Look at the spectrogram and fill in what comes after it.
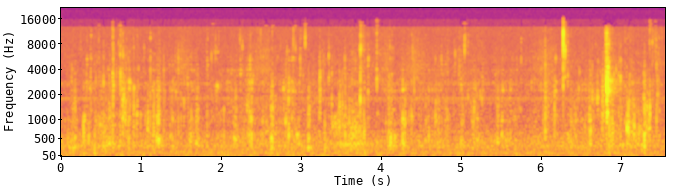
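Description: Faint eating sounds of people eating fufu and chicken with their hands: soft, irregular chewing and mouth clicks, with a couple of sharper clicks near the end.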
